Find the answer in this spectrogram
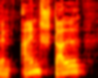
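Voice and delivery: slow, with stress on ein in ein Stall.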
